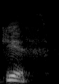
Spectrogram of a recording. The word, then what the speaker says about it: GIF: knows how you pronounce GIF, and that's GIF. Everyone, GIF. Did you hear me? GIF. All other answers are wrong. It's GIF, as in Jen Giffen.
